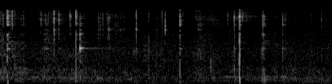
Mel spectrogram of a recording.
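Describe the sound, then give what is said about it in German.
A coffee container being closed, with a string of faint, sharp, irregular clicks and scrapes and one louder snap past the middle. “So, ich muss jetzt hier aber mal eben wieder verschließen. Ich fühle mich gerade so wie so einer Kochsendung, weil das ist ja Kaffee hier.”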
